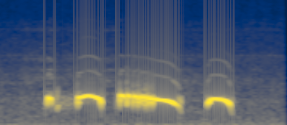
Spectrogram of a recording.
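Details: Medium-voiced trained spotted dove used as a lure for wild doves that come in to fight. It gives one phrase: a short note, an even arched coo, a long vibrating coo gliding lower, and a final rounded coo.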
